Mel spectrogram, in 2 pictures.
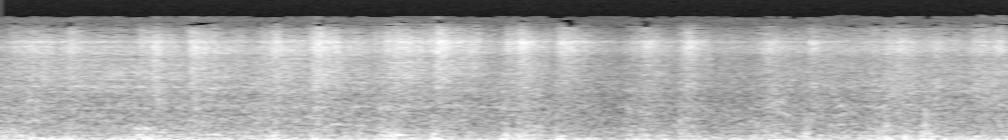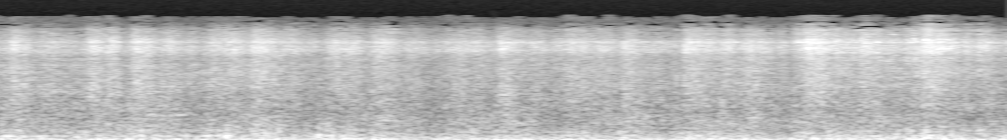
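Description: Freight train of tank cars and boxcars rolling past close by: a steady rumble of steel wheels on rail with repeated clicks from the passing wheels.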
